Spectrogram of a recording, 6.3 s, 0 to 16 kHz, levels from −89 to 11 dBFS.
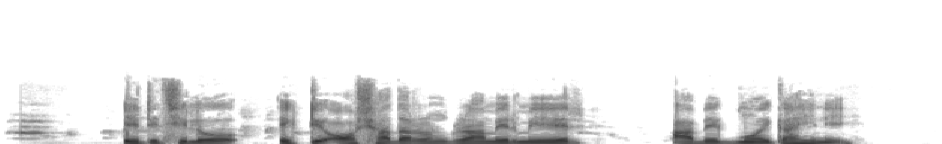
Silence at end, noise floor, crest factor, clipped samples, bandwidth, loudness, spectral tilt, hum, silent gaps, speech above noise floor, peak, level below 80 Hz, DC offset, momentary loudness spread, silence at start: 0.6 s; -85 dBFS; 14 dB; under 0.1%; 7.4 kHz; -15 LUFS; -7 dB/octave; none; none; 71 dB; -2 dBFS; -54 dBFS; under 0.1%; 7 LU; 0.15 s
